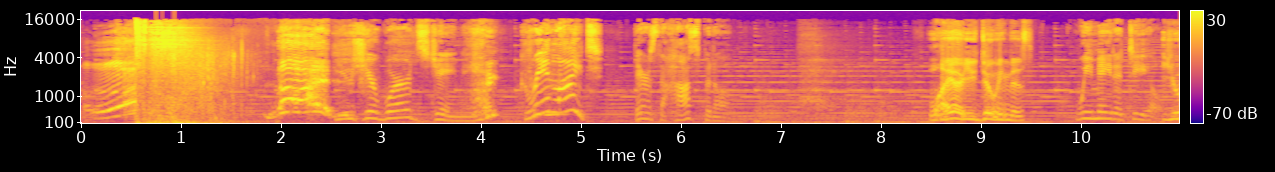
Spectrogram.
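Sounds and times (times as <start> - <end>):
speech: 0.0 - 0.9, 1.8 - 6.6, 8.5 - 10.9
gunshot from a gun fired in the mouth: 0.6 - 1.8.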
